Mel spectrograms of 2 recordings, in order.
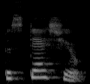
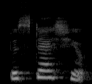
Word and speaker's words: pistachio: पिस्ता पिस्ता को हम इंग्लिश में कहते हैं पिस्ट शियो पिस्ट शियो पिस्ता से पिस्ट शियो अगर आपको यह वीडियो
